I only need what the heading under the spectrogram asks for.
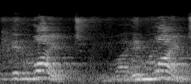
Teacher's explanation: Invite as a noun. When you use it as a verb, its pronunciation will automatically shift to the second syllable.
